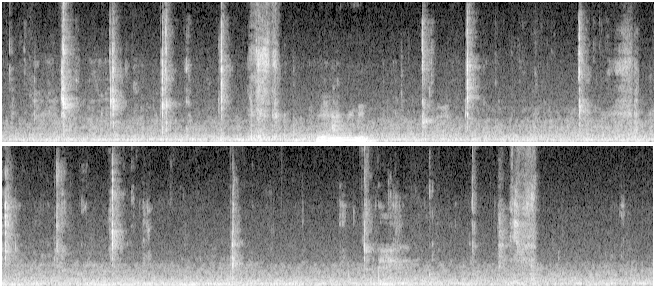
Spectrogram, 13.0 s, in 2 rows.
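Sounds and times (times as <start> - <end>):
person chewing with mouth open: 0.0 - 2.9, 3.9 - 8.2, 8.8 - 12.0.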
